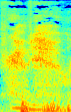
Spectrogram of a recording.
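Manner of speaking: overly big, dramatic delivery. Reviewing a film, mocking the love interest's speech: dramatic Liv Tyler voice. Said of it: "hearing her talk like this".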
